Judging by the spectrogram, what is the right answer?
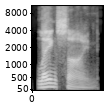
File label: "lang syne", American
